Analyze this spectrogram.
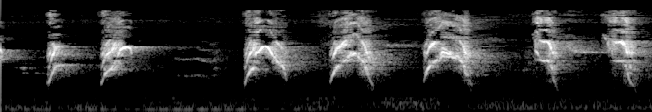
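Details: Black-naped oriole (kepodang) singing 'teler' style as a lure or master recording; loud, arched, squawky notes repeated roughly every half second.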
